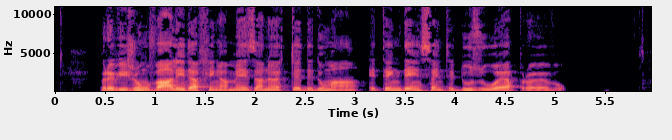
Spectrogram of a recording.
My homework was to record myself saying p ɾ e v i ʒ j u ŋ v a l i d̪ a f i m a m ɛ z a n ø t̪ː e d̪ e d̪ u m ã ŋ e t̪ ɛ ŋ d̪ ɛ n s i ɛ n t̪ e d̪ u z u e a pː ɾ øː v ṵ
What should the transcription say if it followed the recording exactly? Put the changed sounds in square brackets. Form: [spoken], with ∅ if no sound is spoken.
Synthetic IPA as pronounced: p ɾ e v i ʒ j u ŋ v a l i d̪ a f i [ŋ] a m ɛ z a n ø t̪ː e d̪ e d̪ u m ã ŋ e t̪ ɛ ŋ d̪ ɛ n s [a] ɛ n t̪ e d̪ u z u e a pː ɾ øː v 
